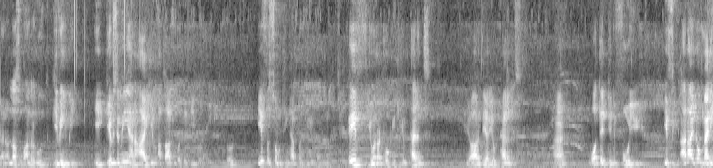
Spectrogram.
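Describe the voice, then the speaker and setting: A male imam with a Pakistani accent delivers an informal sermon at a brisk pace. He is animated and conversational, repeating phrases and throwing out rhetorical questions. The room is echoey and music sounds clearly behind him. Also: medium pitch. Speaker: imam preaching. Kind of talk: informal sermon mixing stories and advice.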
